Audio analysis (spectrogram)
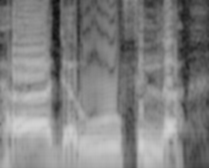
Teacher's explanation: ये वाव मद्दा है, इसको हम खींचेंगे एक अलिफ के बराबर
